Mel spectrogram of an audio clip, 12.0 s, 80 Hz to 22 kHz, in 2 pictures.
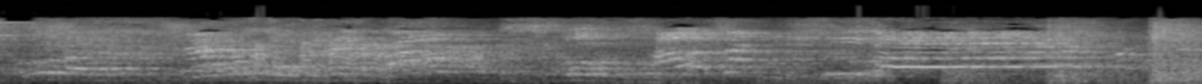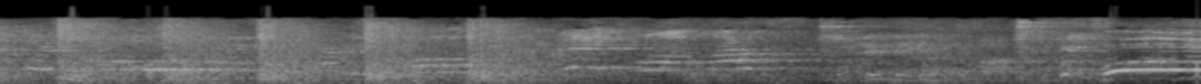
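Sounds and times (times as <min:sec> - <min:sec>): voices: 0:00.0 - 0:12.0
rhythmic thuds: 0:04.4 - 0:11.4.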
